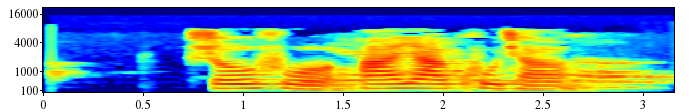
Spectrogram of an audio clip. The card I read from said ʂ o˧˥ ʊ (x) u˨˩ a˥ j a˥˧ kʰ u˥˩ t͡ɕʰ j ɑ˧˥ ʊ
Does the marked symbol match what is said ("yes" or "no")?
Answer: no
